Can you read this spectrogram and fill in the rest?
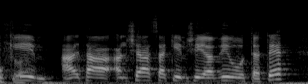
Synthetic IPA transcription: ukima̰t̪haa̰nʃeaːsakimʃejaviuet̪at̪ef

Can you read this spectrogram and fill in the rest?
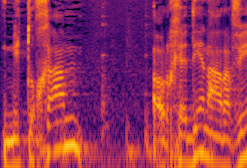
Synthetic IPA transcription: met̪uχam | oɾχed̪imʕaɾˤavi

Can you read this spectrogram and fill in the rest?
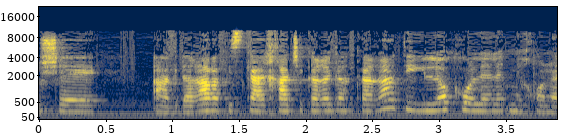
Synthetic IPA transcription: ʃe | aːɡd̪aʁabapiskae̞χad̪ʃe̞kaʁeɡakaʁatilo̞kʰo̞le̞letmeχona

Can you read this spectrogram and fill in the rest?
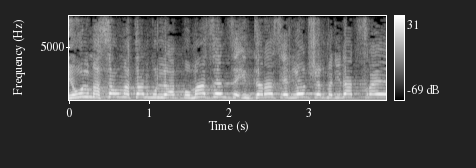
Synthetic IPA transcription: jehulmasaumat̪anmulabumazenzeint̪eɾeseljonʃelme̞d̪inat̪isɾae

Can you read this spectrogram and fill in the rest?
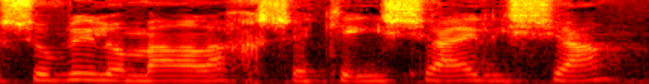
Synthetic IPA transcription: aʃuvlilo̞maʁlaχʃekeiʃaeliʃa

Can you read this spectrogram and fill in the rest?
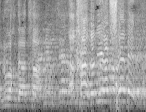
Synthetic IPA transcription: nuaχd̪aːt̪χa | a̰χad̪oniaʃevet̪̚

